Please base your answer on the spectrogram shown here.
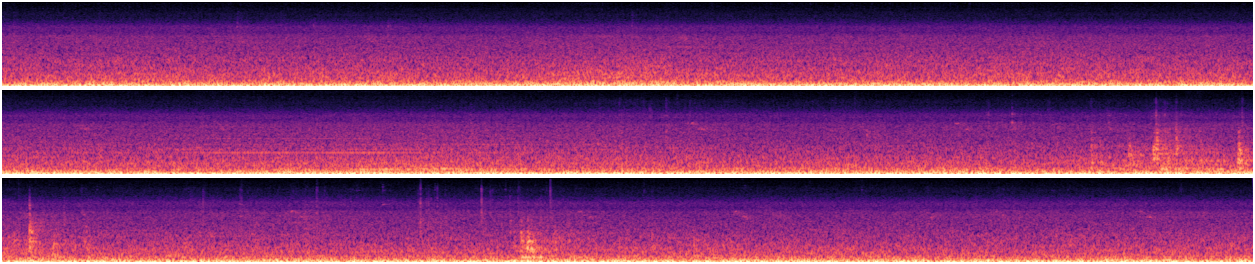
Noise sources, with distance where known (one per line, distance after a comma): background noise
